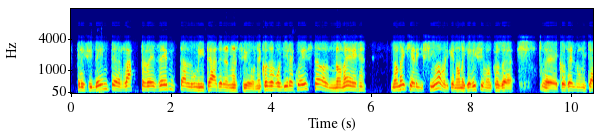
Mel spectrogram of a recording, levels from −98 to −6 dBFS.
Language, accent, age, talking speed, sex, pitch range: Italian, native, 60-79, 125 wpm, male, 130-180 Hz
